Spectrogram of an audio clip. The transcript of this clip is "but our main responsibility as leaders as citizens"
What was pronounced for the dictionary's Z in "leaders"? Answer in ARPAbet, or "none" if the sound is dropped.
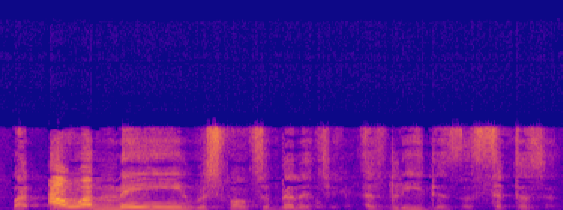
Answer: Z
